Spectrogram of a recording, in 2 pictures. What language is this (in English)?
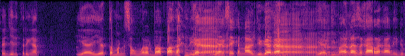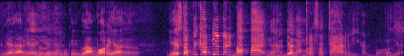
Indonesian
